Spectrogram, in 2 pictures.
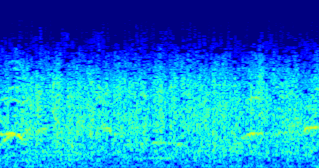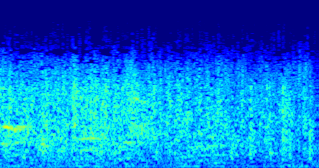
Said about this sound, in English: So hallelujah. Let's clap our hands for the Lord.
